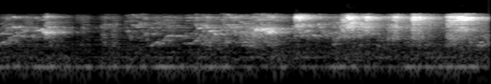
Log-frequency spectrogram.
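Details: Budgerigar chirping indoors: a busy run of harsh, scratchy squawks and chattering notes, building in loudness toward the end, with a faint steady low hum beneath.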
